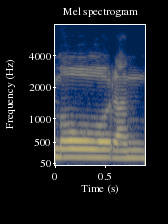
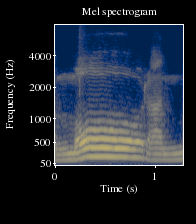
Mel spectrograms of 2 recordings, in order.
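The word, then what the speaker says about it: mòran: And even without getting into the rest of the poem yet, you'll notice that Moran has a stress mark, an accent on it. So that's a long syllable. So we have Moran Moran Mullich.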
